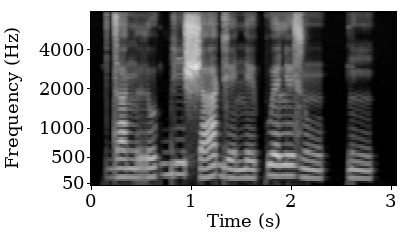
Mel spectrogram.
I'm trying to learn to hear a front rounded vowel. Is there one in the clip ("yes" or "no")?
no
